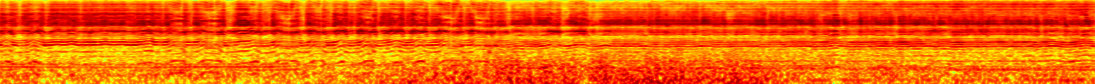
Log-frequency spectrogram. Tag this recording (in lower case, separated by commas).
speedboat, vehicle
